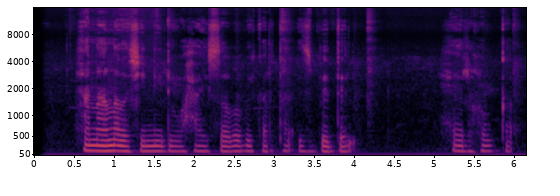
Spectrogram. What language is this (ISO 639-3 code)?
som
